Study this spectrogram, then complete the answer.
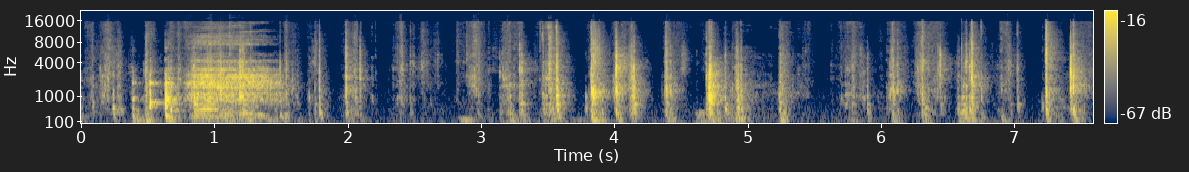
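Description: Soft, rapid riffling and papery flicking of tarot cards being shuffled, continuous rustles and snaps close by, fairly quiet with no talking.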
